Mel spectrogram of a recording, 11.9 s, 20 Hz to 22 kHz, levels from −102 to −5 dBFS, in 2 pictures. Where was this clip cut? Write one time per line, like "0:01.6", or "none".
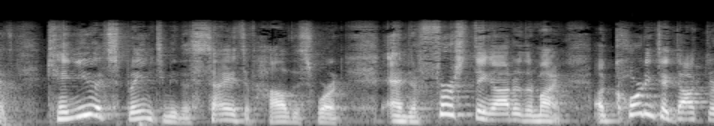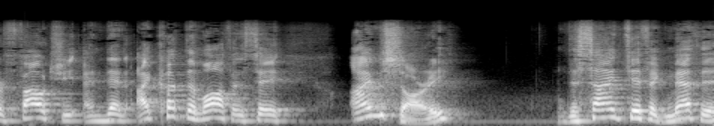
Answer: none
